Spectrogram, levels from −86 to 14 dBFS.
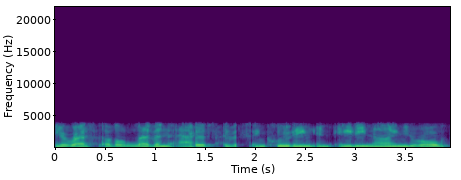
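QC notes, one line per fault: throughout, tandem speech coding: the speech is rough, muffled and warbly with nothing above 3.4 kHz. That fits roughly four speech codecs in a row, ending in something like AMR-NB at 6.7 kbit/s, each re-coding the previous stage's already degraded output.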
